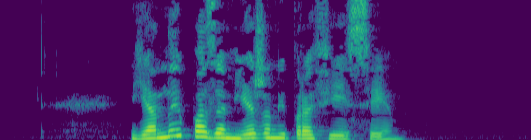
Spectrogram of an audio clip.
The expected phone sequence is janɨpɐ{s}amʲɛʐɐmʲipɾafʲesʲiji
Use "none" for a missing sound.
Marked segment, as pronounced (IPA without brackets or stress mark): z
